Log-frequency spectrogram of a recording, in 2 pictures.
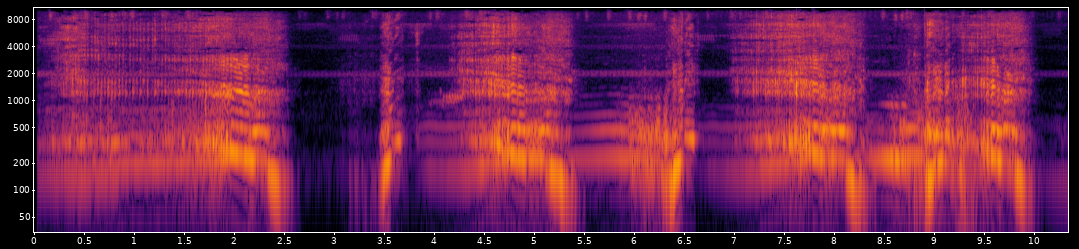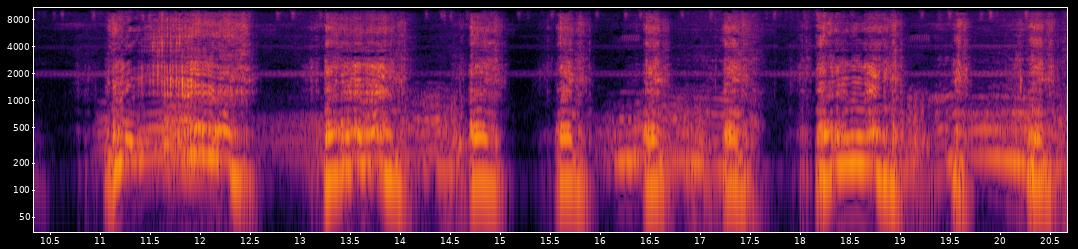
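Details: A lion's roars, deep and throaty, rise and fall and repeat every two to three seconds; a lion's roar can reach 114 decibels at about one metre and carry up to five miles.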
